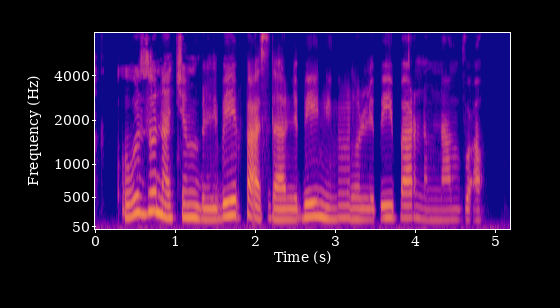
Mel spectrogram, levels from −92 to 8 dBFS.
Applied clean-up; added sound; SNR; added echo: neural diffusion model UNIVERSE++.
